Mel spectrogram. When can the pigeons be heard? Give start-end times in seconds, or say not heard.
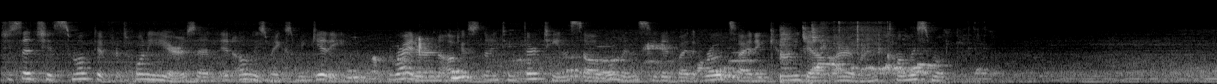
3.4-10.0.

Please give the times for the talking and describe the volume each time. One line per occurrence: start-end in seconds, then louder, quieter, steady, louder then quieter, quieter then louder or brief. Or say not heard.
0.0-9.4 steady.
